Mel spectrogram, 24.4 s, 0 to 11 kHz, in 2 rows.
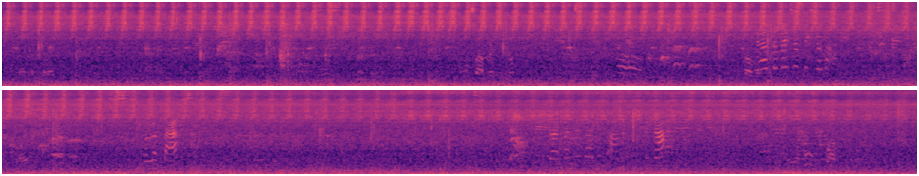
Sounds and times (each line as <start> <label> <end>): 0.0 Cicada cry 24.4
2.6 traffic sound 24.4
